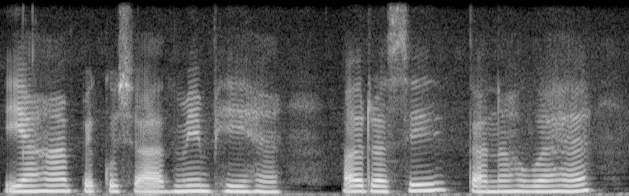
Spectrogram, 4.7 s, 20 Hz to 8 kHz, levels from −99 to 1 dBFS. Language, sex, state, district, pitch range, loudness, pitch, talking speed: Hindi, female, Jharkhand, Palamu, 210-235 Hz, -14 LUFS, 225 Hz, 140 wpm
